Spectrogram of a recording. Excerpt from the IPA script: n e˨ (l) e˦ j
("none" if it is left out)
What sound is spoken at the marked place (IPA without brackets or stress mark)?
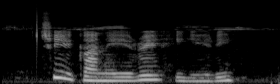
ɾ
